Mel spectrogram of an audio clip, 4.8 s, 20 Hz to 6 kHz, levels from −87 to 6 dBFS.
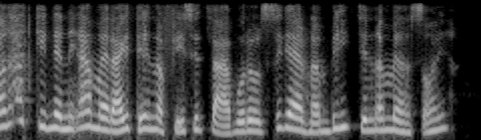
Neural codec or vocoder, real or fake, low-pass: codec, 16 kHz in and 24 kHz out, 0.6 kbps, FocalCodec, streaming, 4096 codes; fake; 5.4 kHz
